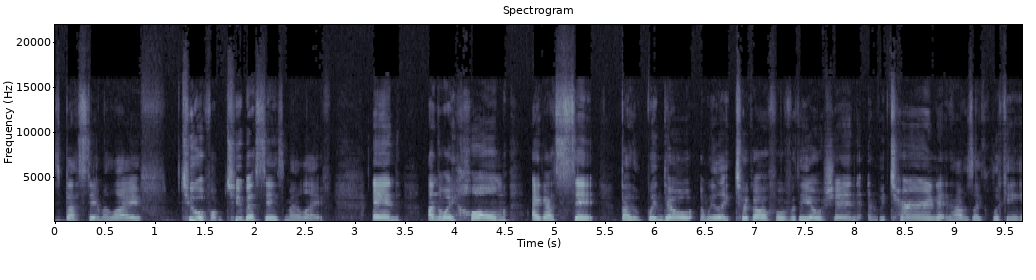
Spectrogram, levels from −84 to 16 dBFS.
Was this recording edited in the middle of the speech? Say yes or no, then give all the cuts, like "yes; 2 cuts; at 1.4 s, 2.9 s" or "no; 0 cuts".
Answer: yes; 1 cut; at 8.2 s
